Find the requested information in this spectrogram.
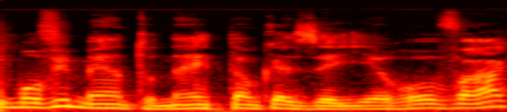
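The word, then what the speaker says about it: יהוה: Então, quer dizer, Yehová, que é pronunciado Adonai, que vira Kyrios e Senhor.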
